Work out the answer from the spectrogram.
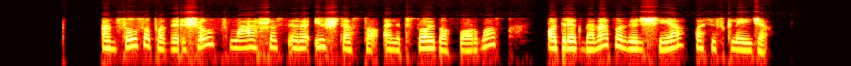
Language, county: Lithuanian, Vilnius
